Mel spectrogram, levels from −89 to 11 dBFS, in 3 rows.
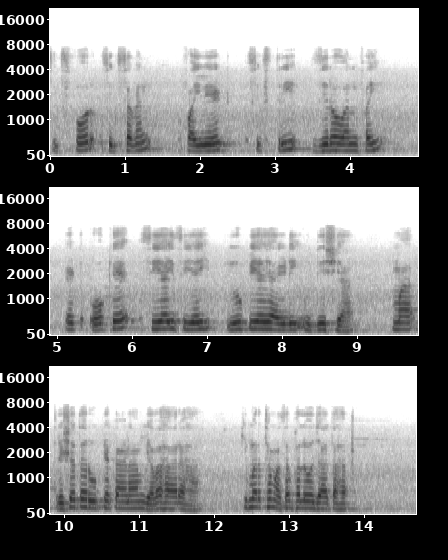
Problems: none marked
